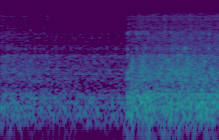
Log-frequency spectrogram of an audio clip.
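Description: Near silence, then a little over a second in a faint, steady hiss of recording room tone comes in and holds.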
